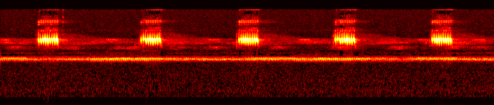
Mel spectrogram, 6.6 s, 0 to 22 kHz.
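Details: Crickets in field grass: five crisp, high, buzzy chirps spaced roughly 1.3 seconds apart, set against a constant thin insect drone.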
